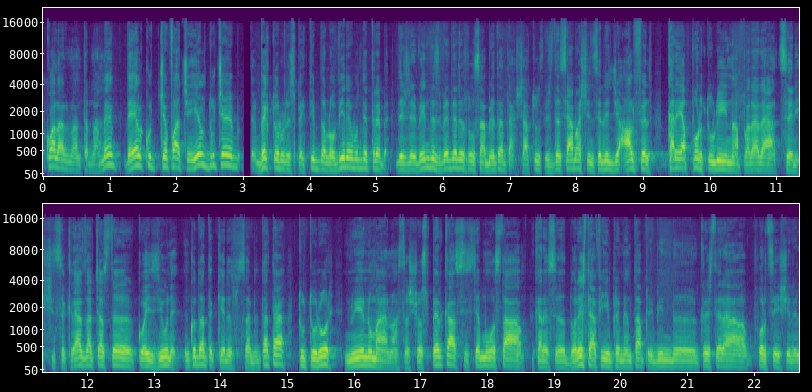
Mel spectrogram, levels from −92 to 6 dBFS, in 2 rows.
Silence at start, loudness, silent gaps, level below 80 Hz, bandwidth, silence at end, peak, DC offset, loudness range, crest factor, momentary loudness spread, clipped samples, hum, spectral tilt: 0.05 s; -17 LUFS; 3.01-3.09 s; -62 dBFS; 17 kHz; 0 s; -2 dBFS; under 0.1%; 2 LU; 16 dB; 7 LU; under 0.1%; none; -6 dB/octave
